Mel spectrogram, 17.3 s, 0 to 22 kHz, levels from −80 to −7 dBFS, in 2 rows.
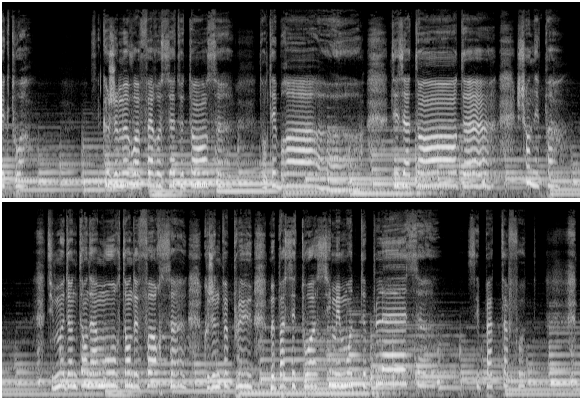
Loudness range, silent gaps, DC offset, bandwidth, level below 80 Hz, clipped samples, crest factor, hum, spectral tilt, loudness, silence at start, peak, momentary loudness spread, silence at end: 2 LU; none; under 0.1%; 19 kHz; -36 dBFS; under 0.1%; 14 dB; none; -5 dB/octave; -17 LUFS; 0 s; -2 dBFS; 8 LU; 0 s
